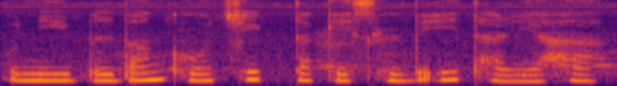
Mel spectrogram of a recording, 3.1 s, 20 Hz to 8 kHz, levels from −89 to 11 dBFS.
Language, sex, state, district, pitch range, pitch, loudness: Garo, female, Meghalaya, West Garo Hills, 225-255 Hz, 230 Hz, -20 LUFS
